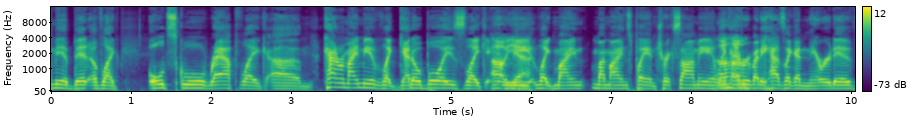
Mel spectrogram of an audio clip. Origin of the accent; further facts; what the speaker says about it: Texas, United States; we're from Texas, so I just put that hard A in everything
